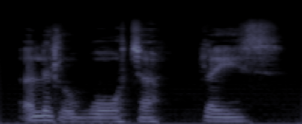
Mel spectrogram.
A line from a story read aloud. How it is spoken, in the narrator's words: As soon as he could speak, he murmured, his eyes still closed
